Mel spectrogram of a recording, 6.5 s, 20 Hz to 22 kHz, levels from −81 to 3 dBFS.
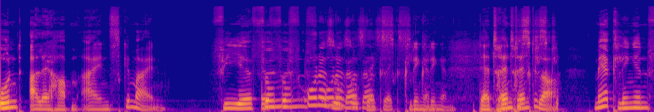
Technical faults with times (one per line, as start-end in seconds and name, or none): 2.61-5.57 doubled audio track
